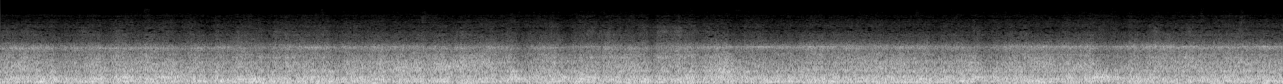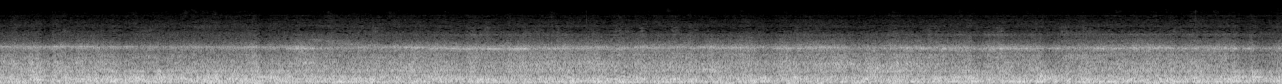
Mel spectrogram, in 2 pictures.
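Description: A high-speed train rumbles and hums at speed, heard from inside the carriage.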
